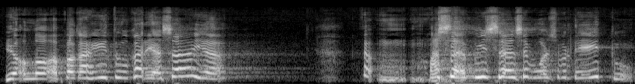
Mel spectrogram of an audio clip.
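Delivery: high, tearful voice choking up in disbelief; real crying. Real, not acted. Overwhelmed man recalls hearing his own songs, crying. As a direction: weep through the words, pitched very high. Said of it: "Saya menangis".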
